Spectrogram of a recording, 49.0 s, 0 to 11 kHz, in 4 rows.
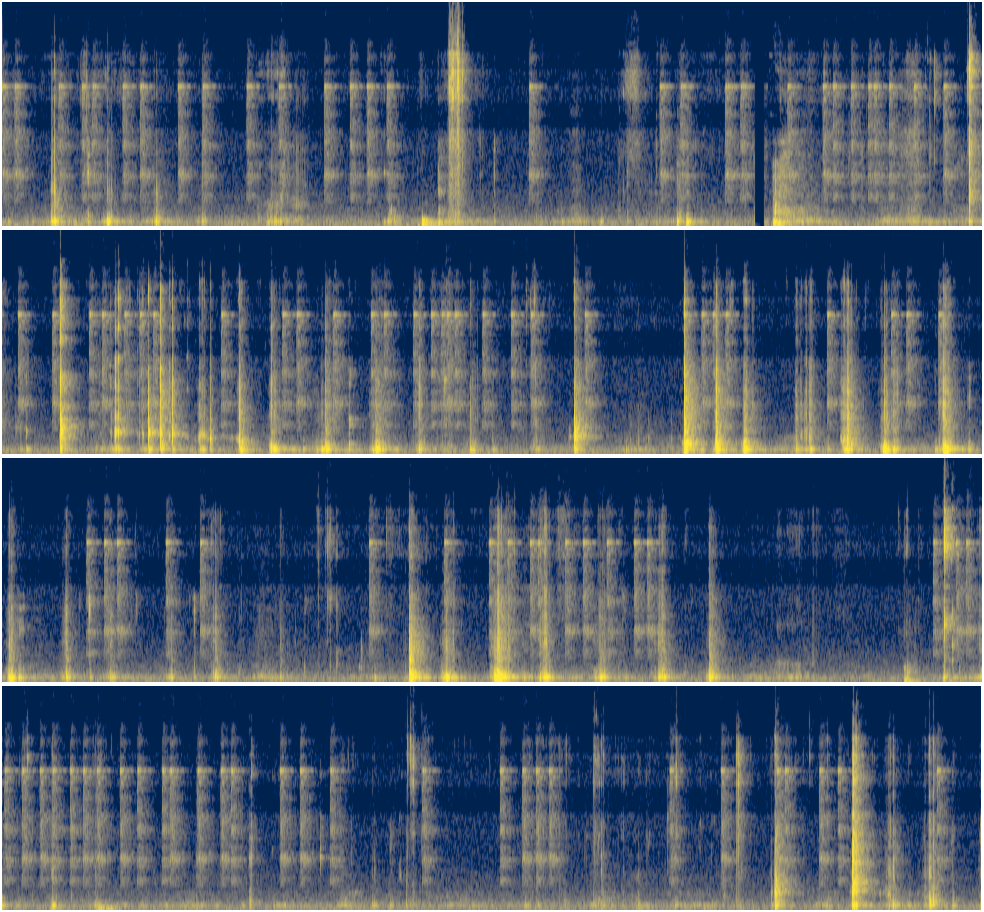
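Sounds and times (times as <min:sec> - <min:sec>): crunching and chewing clay: 0:21.0 - 0:28.8.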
